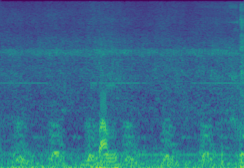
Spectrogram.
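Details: Inside an airliner cabin while taxiing before takeoff: irregular rattling and light knocking over a low rumble and a faint hiss that worried passengers; thought to come from the aircraft's wheels, since the sounds faded once airborne.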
